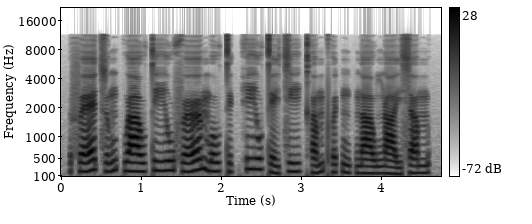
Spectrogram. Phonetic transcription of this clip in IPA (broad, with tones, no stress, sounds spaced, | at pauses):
f ɛː˨˥ t͡s ʊ˨˥ ŋ kʷ aː˨ w t̪ iː˨˧ w f œː˨˥ m o˧ w t̪ ɪ˨˥ k̚ h iː˥ w t̪ e˨˩ j t͡s iː˧ kʰ ɐ˨˥ m pʰ ɵ˨˥ t̚ ŋ ɪ˨ k̚ n̪ aː˨ w ŋ aː˨˩ j s ɐ˧ m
